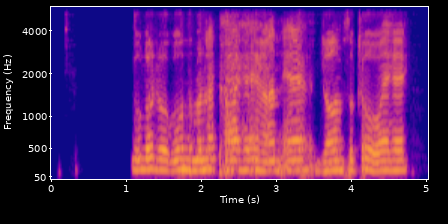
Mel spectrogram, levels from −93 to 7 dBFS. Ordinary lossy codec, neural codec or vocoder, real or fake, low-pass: AAC, 48 kbps; codec, 44.1 kHz, 1.7 kbps, Pupu-Codec; fake; 5.4 kHz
